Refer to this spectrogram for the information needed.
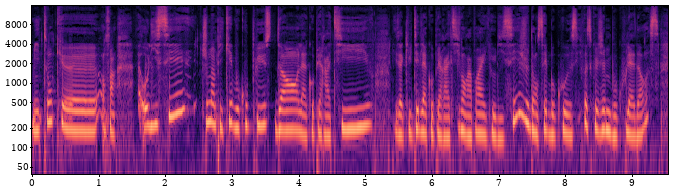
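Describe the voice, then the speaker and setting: Over noticeable background noise, a woman talks at a fairly quick pace with lively intonation and very even loudness. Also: medium pitch for a woman. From Gabon. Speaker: university student. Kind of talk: radio interview. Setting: radio studio.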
